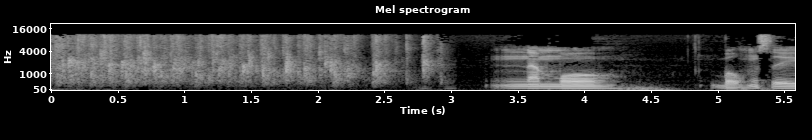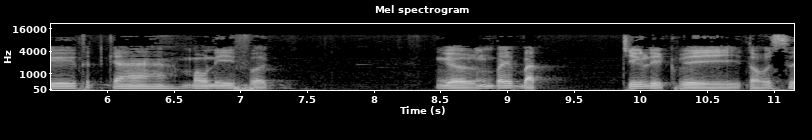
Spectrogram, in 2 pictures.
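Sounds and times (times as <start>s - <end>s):
audience applause: 0.0s - 3.0s
speech: 3.4s - 4.4s, 5.0s - 7.3s, 8.5s - 11.1s.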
